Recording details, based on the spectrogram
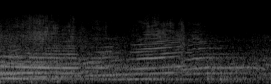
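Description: Formula 1 cars racing wheel to wheel at the Azerbaijan Grand Prix in a video game, several high-revving engines whining loudly and continuously with rising and falling pitch as they pass close together.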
